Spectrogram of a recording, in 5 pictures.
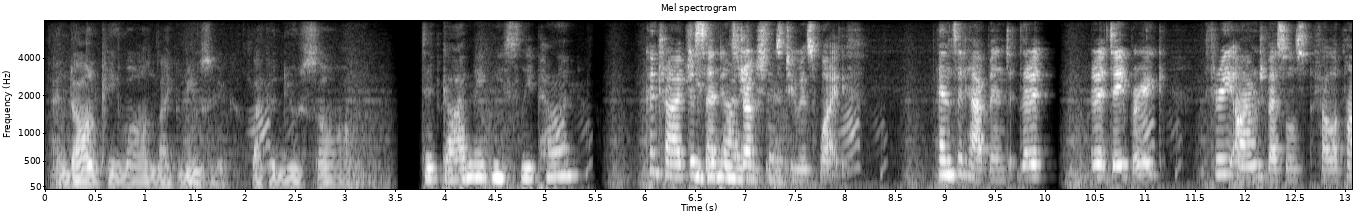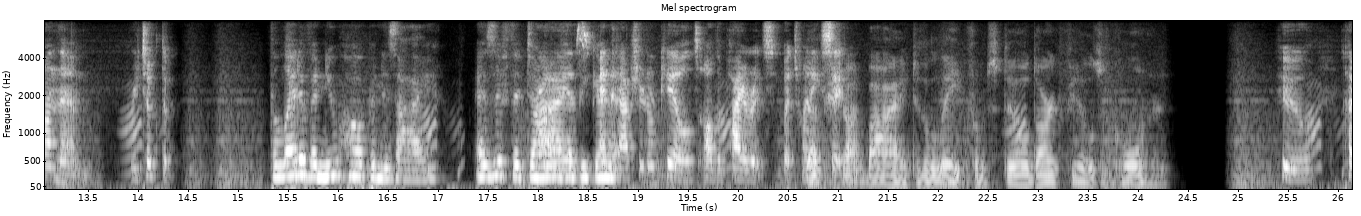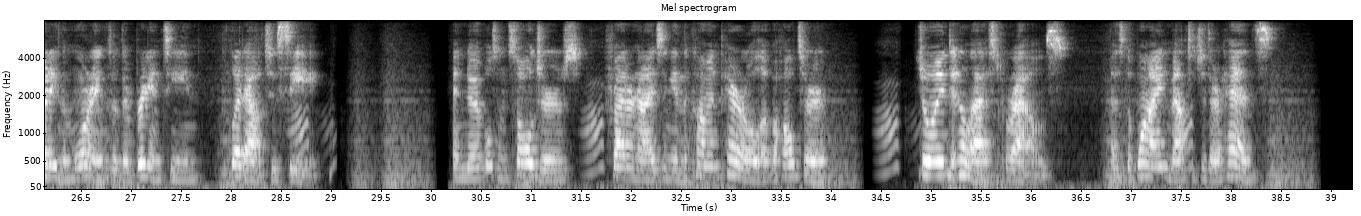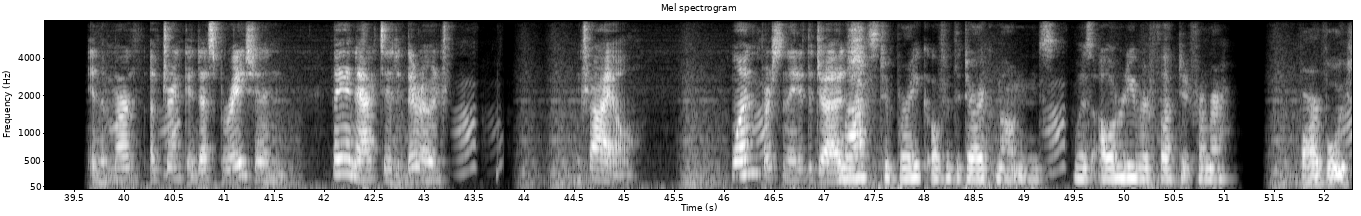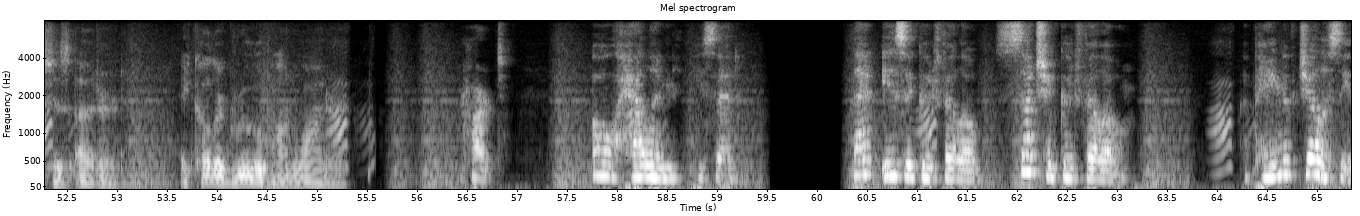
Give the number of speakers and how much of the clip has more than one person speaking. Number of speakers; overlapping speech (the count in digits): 3, about 5%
